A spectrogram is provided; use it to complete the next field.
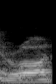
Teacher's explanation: ra baris di atas bunyi ra tebal, baca dengan tebal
